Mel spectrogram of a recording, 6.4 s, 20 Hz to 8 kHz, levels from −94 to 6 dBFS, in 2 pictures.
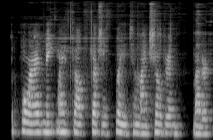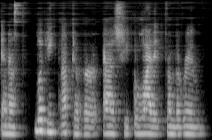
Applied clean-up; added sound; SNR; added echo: neural mask model DeepFilterNet 3.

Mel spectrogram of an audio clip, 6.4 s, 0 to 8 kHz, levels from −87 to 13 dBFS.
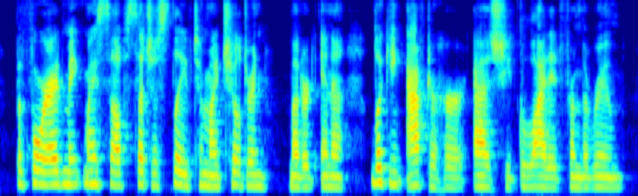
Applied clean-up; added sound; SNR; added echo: none; none; none; none.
